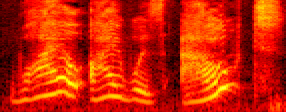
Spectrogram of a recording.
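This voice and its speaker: Lady doing a fluttery old auntie, real high voice, slow, swoopy. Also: big pitch swings, husky, full character voice. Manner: soft and fluttery. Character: gentle elderly spinster aunt, easily delighted. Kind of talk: amateur audio drama.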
